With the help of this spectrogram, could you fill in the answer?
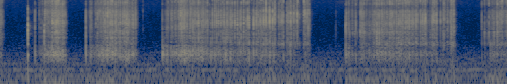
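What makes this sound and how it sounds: Long nails scratch the glitter face and gold metal frame near the clasp of a glitter hard-shell clutch held upright in both hands. Bright, gritty scratching comes in bursts separated by short quiet pauses, over a faint low hum.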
